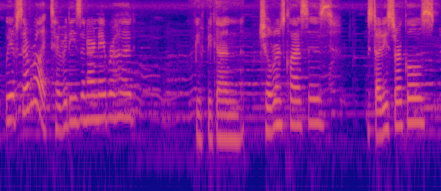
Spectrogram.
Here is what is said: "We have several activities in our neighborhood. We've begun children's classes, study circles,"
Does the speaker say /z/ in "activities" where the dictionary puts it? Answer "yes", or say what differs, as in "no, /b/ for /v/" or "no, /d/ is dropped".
yes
